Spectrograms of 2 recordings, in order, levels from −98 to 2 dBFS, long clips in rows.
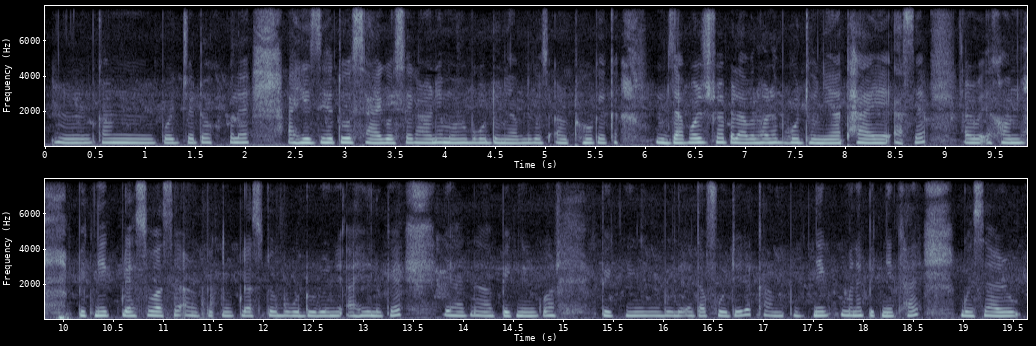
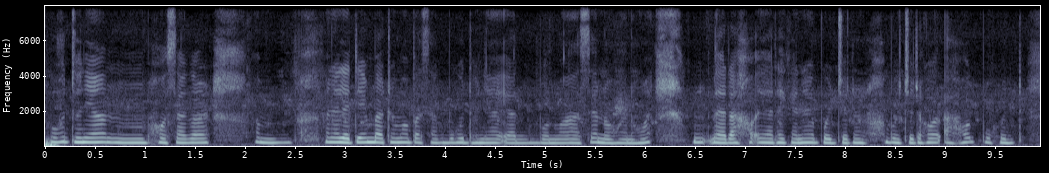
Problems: constant background noise, background conversations at intervals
